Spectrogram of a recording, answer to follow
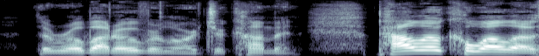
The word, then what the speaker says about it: Paulo Coelho: let's see I had to look it up Paulo Coelho let's see let's hit this button Paolo Coelho you know you can type somebody's name in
